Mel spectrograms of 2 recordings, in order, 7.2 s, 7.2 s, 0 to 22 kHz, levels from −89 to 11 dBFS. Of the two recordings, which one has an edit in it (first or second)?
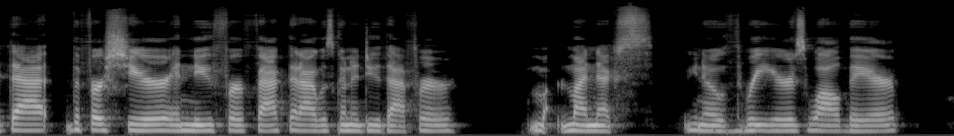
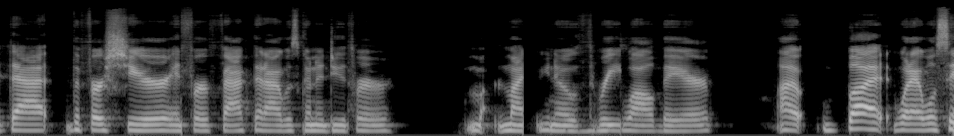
second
